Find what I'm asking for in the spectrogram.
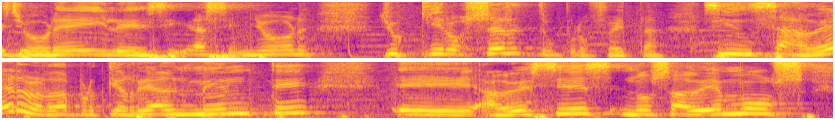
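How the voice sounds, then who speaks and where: A man's voice: sits high, a little mellow. Earnest young man sharing a church testimony. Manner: earnest, full of fillers, keeps adding "¿verdad?". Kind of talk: spoken testimony and advice on a church program.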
